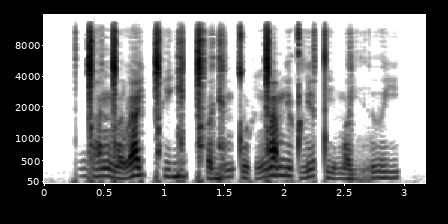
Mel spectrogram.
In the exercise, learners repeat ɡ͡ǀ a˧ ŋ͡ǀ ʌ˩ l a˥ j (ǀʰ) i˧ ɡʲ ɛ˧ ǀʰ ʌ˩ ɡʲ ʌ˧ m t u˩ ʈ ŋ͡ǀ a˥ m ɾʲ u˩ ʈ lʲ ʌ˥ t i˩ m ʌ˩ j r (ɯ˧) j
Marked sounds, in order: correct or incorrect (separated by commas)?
correct, correct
